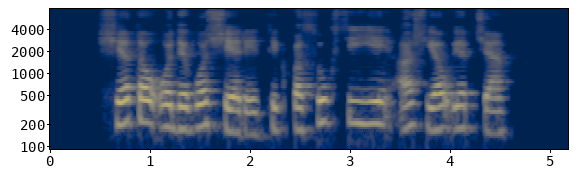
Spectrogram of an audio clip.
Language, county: Lithuanian, Vilnius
